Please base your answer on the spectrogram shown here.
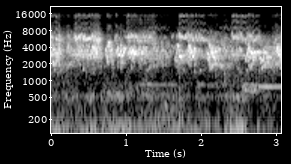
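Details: Budgerigar babies being fed by the female, giving a continuous scratchy, squawking chatter. Faint steady whistle-like tones drift through the background.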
